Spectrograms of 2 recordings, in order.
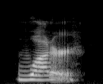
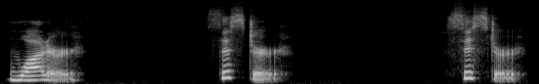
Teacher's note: Si vous préférez l'accent US, là vous allez entendre une sorte de R roulé à la fin.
